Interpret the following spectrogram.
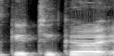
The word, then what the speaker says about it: Gita: Hello, my name is Gita. It rhymes with Whitaker.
